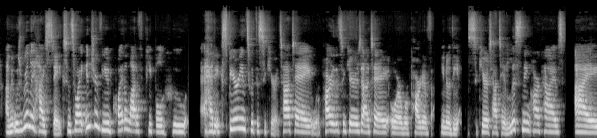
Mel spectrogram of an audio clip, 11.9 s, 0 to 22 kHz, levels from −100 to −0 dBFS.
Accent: American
